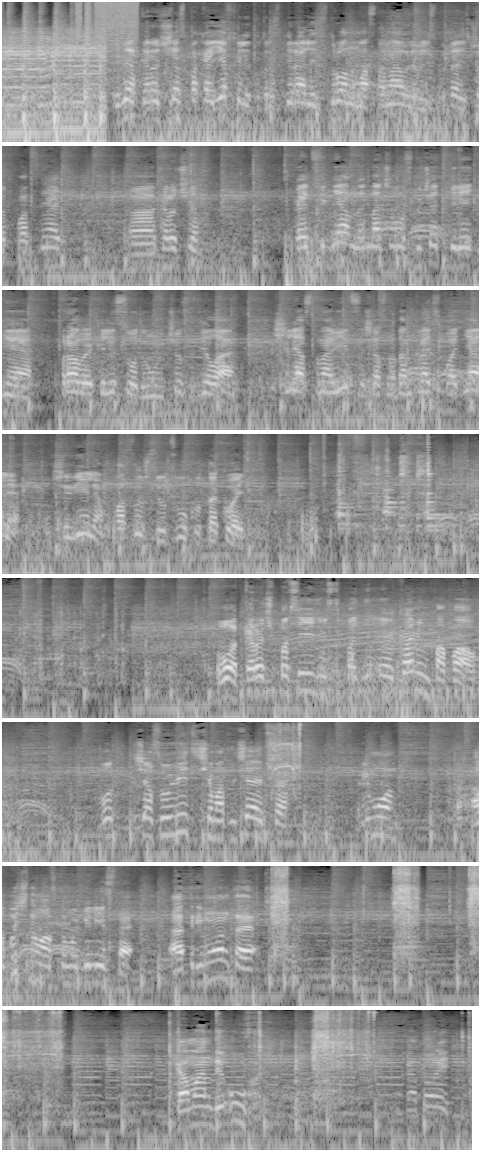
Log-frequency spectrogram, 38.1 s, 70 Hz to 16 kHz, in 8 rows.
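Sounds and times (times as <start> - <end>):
wheel scraping and clicking: 17.4 - 21.3, 32.5 - 34.1, 36.5 - 37.2
cordless power wrench spinning: 26.5 - 26.9, 31.2 - 31.6, 32.5 - 34.0, 36.5 - 37.2
wheel squeaks: 26.5 - 26.9, 32.5 - 34.0, 36.5 - 37.3
fast mechanical rattle: 31.2 - 31.6, 32.5 - 34.0, 36.5 - 37.2.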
